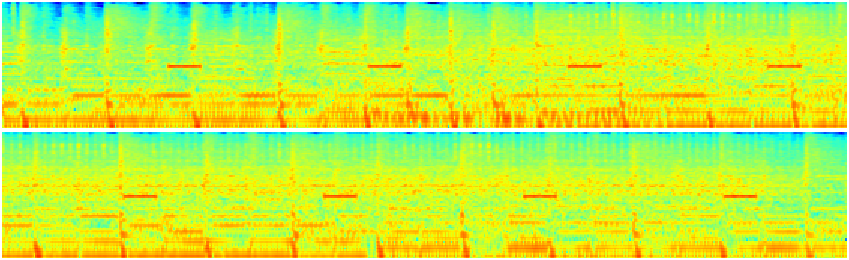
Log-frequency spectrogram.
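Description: Countdown beeps over background music: a short beep, the same pitch each time, once a second, marking each number of the countdown.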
